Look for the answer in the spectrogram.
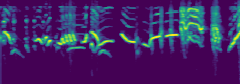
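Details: Energetic oriental magpie-robin (kacer) song: looping whistled glides, a long rising whistle midway, and harsh scratchy bursts, with one short silent gap.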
